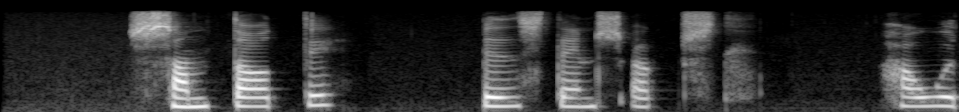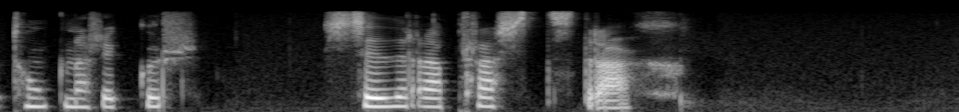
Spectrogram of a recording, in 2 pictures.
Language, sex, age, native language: Icelandic, female, 20-29, Icelandic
